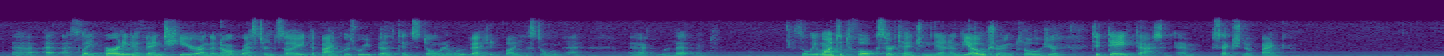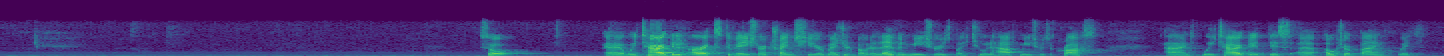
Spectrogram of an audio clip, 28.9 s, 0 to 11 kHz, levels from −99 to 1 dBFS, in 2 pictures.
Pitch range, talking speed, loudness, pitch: 115-130 Hz, 150 wpm, -29 LUFS, 120 Hz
